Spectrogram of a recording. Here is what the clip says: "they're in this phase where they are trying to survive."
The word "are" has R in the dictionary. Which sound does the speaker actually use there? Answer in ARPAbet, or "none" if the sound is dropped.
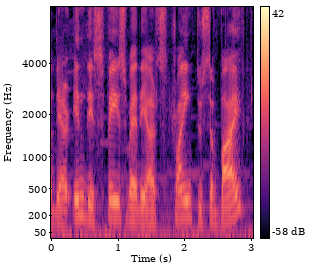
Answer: R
